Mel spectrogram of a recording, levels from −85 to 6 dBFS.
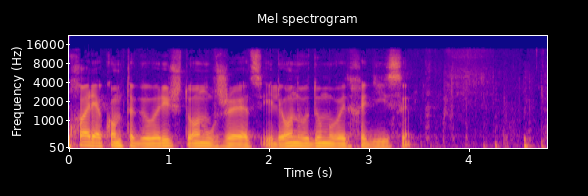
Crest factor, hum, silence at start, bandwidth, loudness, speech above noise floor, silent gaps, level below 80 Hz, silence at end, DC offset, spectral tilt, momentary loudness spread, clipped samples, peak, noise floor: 14 dB; none; 0 s; 13.5 kHz; -14 LUFS; 28 dB; none; -36 dBFS; 0 s; under 0.1%; -6.5 dB/octave; 8 LU; under 0.1%; 0 dBFS; -41 dBFS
